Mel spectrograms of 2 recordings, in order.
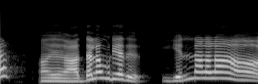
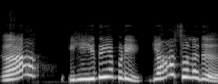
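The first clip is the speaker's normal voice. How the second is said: shocked disbelief; 6 semitones higher than usual. Acted. Son shocked village knows.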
